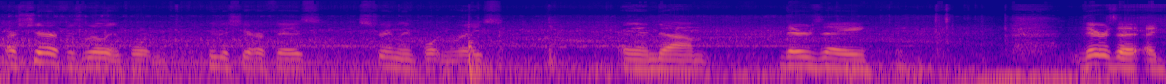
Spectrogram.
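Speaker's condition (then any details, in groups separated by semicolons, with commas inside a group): No condition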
